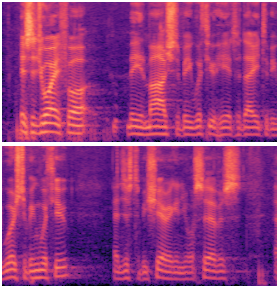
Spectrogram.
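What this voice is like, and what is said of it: New Zealand accent. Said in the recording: “I've got a funny accent ... I'm from New Zealand”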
